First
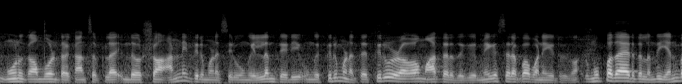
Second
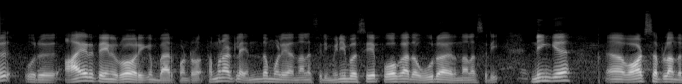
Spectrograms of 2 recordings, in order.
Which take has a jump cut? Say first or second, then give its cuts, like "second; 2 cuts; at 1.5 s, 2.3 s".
first; 1 cut; at 5.9 s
